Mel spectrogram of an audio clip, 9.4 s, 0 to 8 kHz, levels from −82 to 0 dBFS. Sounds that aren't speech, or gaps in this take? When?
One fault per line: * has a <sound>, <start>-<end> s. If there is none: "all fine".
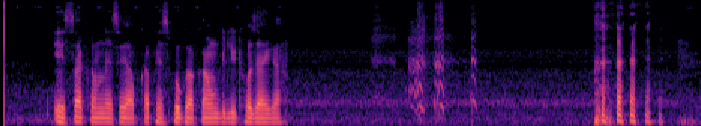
* has a laugh, 4.9-6.5 s
* has a laugh, 7.9-8.9 s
